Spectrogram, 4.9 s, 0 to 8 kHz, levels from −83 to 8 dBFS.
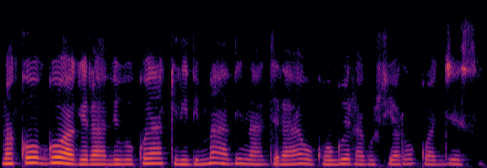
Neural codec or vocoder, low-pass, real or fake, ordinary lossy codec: none; 7.2 kHz; real; Opus, 32 kbps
